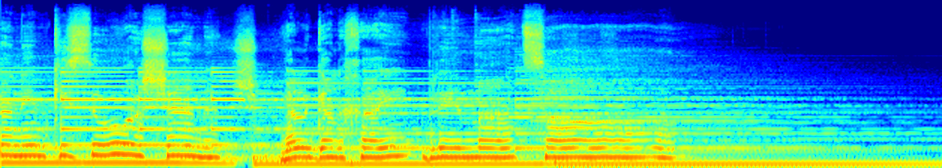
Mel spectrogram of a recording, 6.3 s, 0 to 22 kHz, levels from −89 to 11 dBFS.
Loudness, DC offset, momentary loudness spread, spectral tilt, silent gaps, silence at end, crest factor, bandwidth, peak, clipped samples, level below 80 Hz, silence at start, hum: -14 LUFS; under 0.1%; 14 LU; -5 dB/octave; none; 0 s; 14 dB; 18 kHz; 0 dBFS; under 0.1%; -24 dBFS; 0 s; none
